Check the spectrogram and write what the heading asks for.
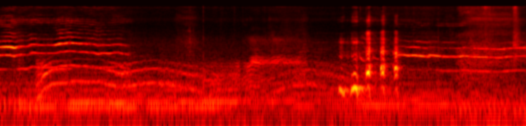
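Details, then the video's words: Angry mother cat with kittens, described as fierce, giving a long drawn-out rising and falling caterwaul and yowling growl, followed by sharp hissing spits near the end; a person speaks briefly. "Kucing ini emosi terlalu lama"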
